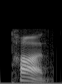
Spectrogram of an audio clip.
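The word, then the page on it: tan: tone 4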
